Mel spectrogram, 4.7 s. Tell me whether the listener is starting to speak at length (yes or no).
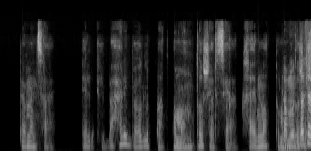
yes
